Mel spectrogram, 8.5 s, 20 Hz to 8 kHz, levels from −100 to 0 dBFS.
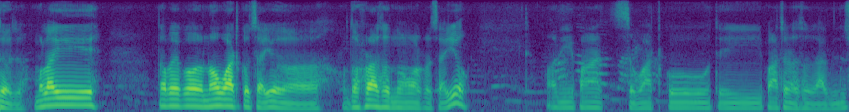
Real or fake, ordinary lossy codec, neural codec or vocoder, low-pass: real; none; none; none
